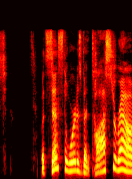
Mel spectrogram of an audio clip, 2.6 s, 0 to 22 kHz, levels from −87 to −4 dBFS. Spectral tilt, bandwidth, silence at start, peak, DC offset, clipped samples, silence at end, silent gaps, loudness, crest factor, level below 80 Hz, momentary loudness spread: -4 dB/octave; 11.5 kHz; 0.05 s; -8 dBFS; under 0.1%; under 0.1%; 0 s; 0.40-0.56 s; -24 LUFS; 16 dB; -78 dBFS; 11 LU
